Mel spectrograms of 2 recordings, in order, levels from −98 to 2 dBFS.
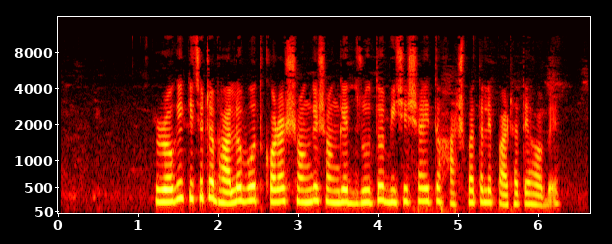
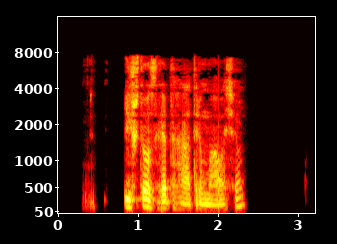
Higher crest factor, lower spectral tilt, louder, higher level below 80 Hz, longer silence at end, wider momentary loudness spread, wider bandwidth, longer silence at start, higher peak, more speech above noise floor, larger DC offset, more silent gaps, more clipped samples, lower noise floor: about the same, 18 dB vs 20 dB; first, -6 dB/octave vs -3.5 dB/octave; about the same, -20 LUFS vs -19 LUFS; about the same, -60 dBFS vs -58 dBFS; second, 0.4 s vs 0.9 s; about the same, 10 LU vs 10 LU; first, 11 kHz vs 8 kHz; first, 1.2 s vs 0.4 s; about the same, -2 dBFS vs -2 dBFS; second, 43 dB vs over 71 dB; neither; second, none vs 0.50-0.57 s, 0.63-0.82 s; neither; second, -62 dBFS vs under -90 dBFS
